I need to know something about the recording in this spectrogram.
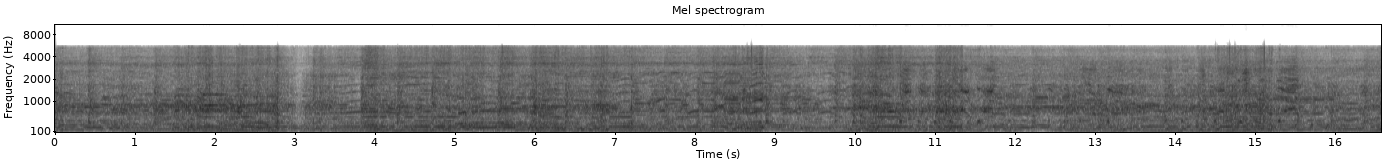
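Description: Live punk rock band playing loud: distorted electric guitars, bass guitar and drum kit, heard through a camcorder microphone.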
